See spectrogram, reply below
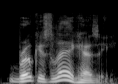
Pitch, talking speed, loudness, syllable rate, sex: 130 Hz, 255 wpm, -18 LUFS, 5.9 syllables/s, male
